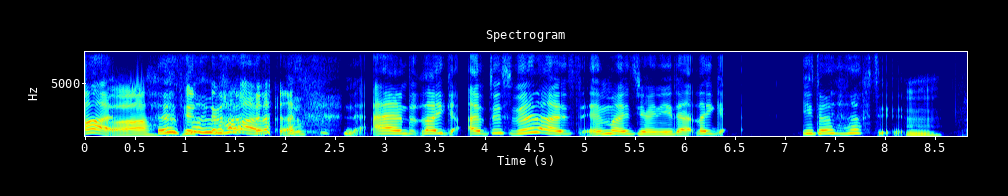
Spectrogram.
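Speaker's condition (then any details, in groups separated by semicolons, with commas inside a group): Cerebral palsy, spastic quadriplegia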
